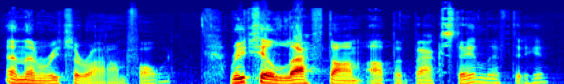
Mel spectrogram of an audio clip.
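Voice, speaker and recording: A man's voice: medium pitch, big pitch swings, moderate pace, a little mellow. A man instructing a yoga class, giving step-by-step cues in a casual, informal way.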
